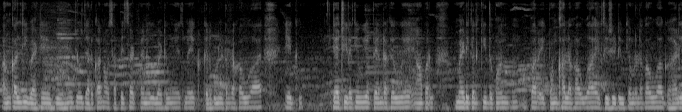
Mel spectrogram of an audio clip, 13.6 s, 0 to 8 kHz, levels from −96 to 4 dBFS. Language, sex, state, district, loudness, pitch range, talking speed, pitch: Hindi, male, Maharashtra, Aurangabad, -37 LUFS, 125-135 Hz, 205 wpm, 130 Hz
